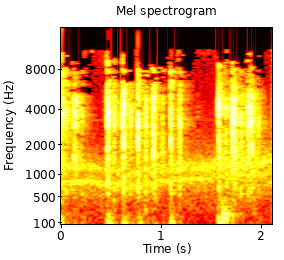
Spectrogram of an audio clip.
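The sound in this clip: Fast typing on a computer keyboard: a rapid, uneven run of many crisp key clicks with no voices.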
